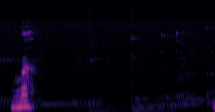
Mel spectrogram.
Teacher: 음 모양을 만든 상태에서 뭐 하고 콧소리를 내쉬면 됩니다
